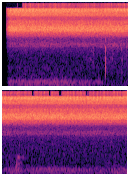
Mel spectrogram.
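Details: Cicadas in Kitatama District, Tokyo, Japan, where Platypleura kaempferi, Graptopsaltria nigrofuscata and Hyalessa maculaticollis sing, hold a steady, unbroken high hissing drone with no pauses, over a low rumble; a brief faint click and a short soft note cut through midway.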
